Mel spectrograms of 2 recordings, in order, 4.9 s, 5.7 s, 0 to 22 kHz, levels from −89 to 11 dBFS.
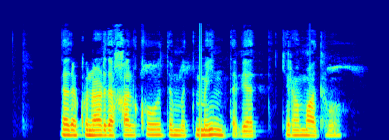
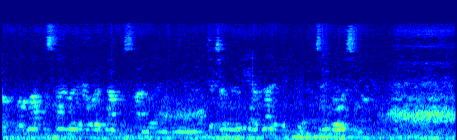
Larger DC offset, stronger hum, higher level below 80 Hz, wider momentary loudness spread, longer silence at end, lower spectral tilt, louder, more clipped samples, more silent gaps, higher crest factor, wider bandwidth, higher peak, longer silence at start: neither; neither; about the same, -50 dBFS vs -50 dBFS; first, 14 LU vs 8 LU; first, 0.6 s vs 0 s; first, -8 dB/octave vs -5 dB/octave; first, -16 LUFS vs -44 LUFS; neither; neither; about the same, 16 dB vs 18 dB; second, 9 kHz vs 11.5 kHz; first, 0 dBFS vs -26 dBFS; first, 0.75 s vs 0.05 s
